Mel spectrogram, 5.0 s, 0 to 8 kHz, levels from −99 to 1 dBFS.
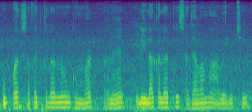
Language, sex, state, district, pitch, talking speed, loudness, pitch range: Gujarati, male, Gujarat, Valsad, 125 Hz, 140 wpm, -17 LUFS, 120-130 Hz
